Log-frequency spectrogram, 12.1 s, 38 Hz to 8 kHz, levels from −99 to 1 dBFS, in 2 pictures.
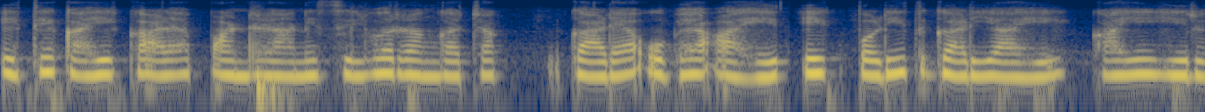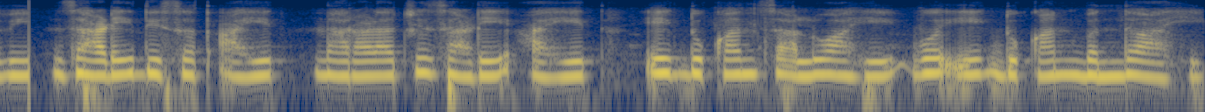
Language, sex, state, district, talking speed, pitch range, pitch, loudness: Marathi, female, Maharashtra, Solapur, 155 wpm, 215-235 Hz, 225 Hz, -22 LUFS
